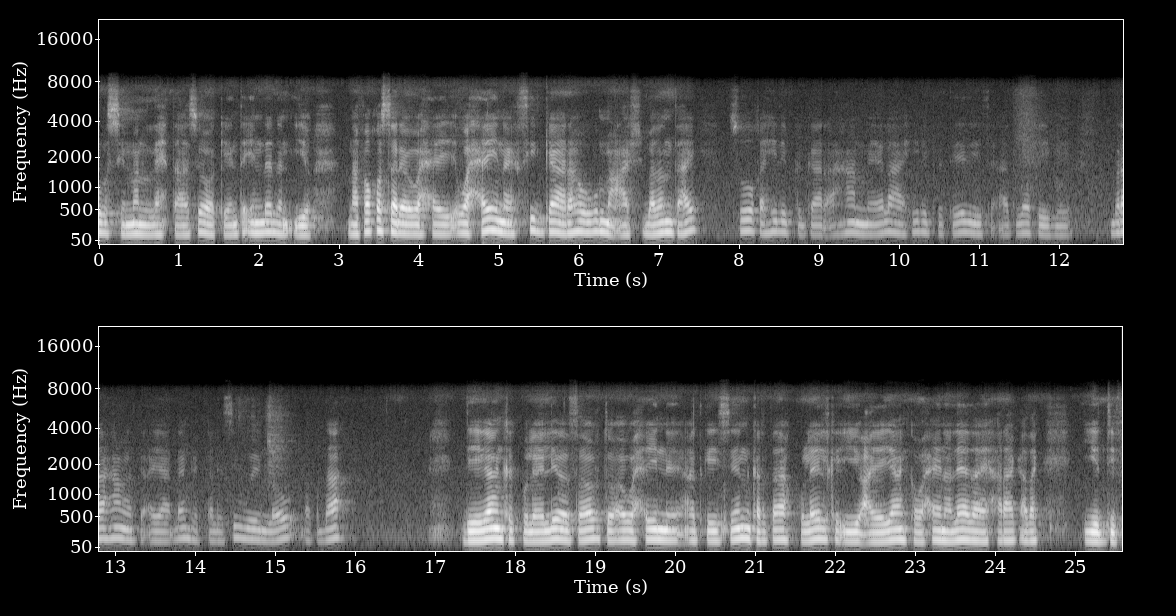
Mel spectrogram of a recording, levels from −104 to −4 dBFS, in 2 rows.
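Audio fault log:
No fault to log for this audio.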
